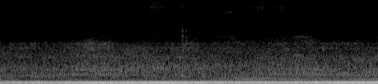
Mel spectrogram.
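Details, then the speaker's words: MCI MC8 diesel bus, sat about two years, first day above freezing, cranked from front controls, batteries suspected weak; smoking so fuel present: heavy steady starter churn about four beats a second, never catches or speeds up; long crank, no start. "it's trying to start it wants to i can see it smoking we definitely got fuel it hit a lick just a little bit when we put some ether to it"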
